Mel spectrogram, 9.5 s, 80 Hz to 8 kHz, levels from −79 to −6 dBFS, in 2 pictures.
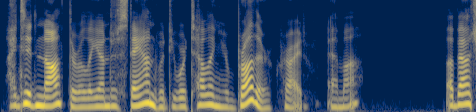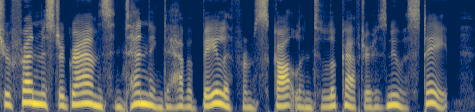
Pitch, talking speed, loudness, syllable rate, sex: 195 Hz, 195 wpm, -19 LUFS, 5.9 syllables/s, female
